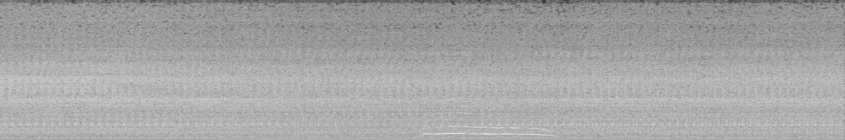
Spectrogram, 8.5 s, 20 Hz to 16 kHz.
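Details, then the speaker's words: 1994 Honda Civic EX (EJ1) D16Z6, first startup after rebuild with remanufactured crank and .020 overbore: smooth, even, loud idle with steady hiss, no knocks or misses; healthy. "Music to your ears, right? It sounds loud."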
